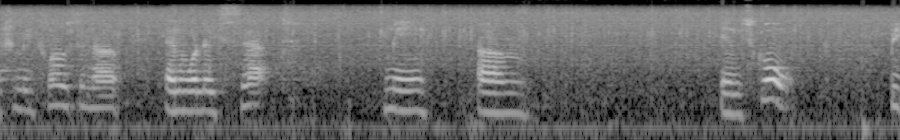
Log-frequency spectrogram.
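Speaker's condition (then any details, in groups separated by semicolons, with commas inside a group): Cerebral palsy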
